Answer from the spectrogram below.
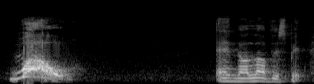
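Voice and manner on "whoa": high, loud astonished whoa; amazed cry. Retold or imitated. Crowd seeing the dead man talk, crying out amazed.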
